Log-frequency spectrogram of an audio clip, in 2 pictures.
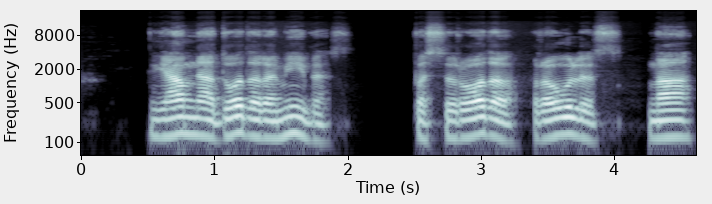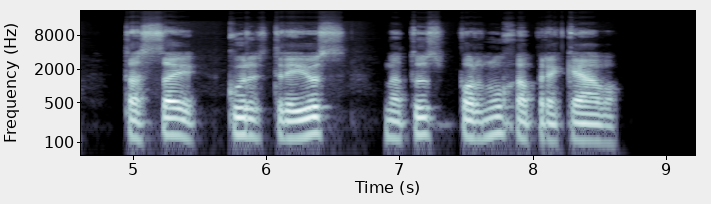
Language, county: Lithuanian, Šiauliai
